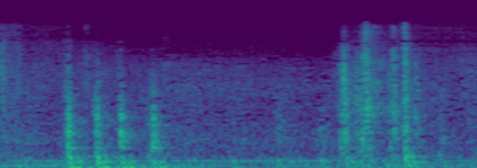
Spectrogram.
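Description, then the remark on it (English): A ship's captain knocks on a passenger's cabin door aboard a ship: a quick run of four raps, a pause, then another three or four firm knocks, crisp against a low background hum. “Captain knocked.”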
